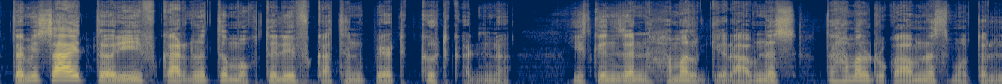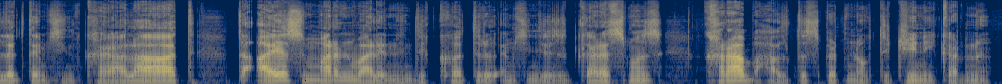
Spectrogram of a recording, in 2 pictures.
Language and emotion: Kashmiri, neutral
